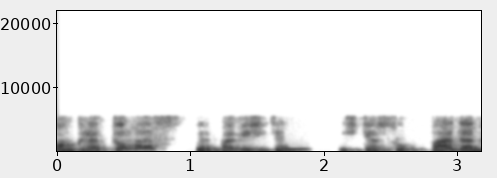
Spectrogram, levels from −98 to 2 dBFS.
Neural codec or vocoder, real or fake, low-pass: none; real; 5.4 kHz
